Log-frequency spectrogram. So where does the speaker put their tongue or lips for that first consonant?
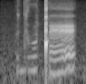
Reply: tongue tip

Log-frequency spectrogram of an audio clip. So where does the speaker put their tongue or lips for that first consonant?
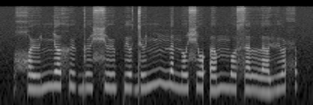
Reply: uvula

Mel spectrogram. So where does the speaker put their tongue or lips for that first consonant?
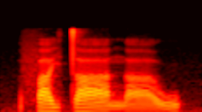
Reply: lips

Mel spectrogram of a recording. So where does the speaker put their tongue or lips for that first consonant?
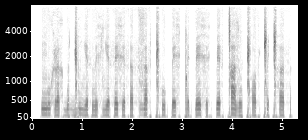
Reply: velum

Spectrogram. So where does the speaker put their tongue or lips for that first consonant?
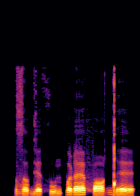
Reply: tongue tip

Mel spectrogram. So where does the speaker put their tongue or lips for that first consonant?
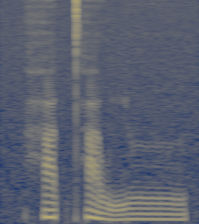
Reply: throat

